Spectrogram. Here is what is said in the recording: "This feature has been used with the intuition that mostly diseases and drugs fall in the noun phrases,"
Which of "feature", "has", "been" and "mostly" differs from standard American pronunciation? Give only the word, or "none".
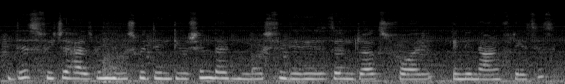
none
